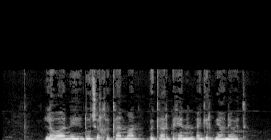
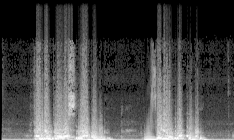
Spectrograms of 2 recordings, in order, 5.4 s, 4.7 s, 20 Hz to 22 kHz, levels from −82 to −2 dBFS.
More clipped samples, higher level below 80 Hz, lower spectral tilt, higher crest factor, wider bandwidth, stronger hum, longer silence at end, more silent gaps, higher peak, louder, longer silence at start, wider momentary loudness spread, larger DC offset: second, under 0.1% vs 3%; second, -64 dBFS vs -22 dBFS; about the same, -5 dB/octave vs -5.5 dB/octave; first, 12 dB vs 6 dB; second, 11.5 kHz vs 16.5 kHz; neither; first, 0.55 s vs 0 s; neither; second, -6 dBFS vs 0 dBFS; second, -18 LUFS vs -5 LUFS; first, 0.9 s vs 0.05 s; second, 8 LU vs 18 LU; neither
